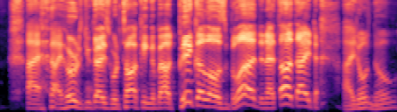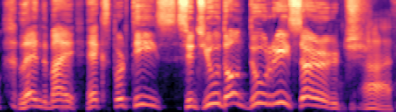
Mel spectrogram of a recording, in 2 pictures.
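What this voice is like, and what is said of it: Dracula-style vaguely European vampire accent. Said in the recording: “are you French or... Italian? ... Vaguely or? European. ... this is just a Dracula. ... I was trying to hide my vampiric accent”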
